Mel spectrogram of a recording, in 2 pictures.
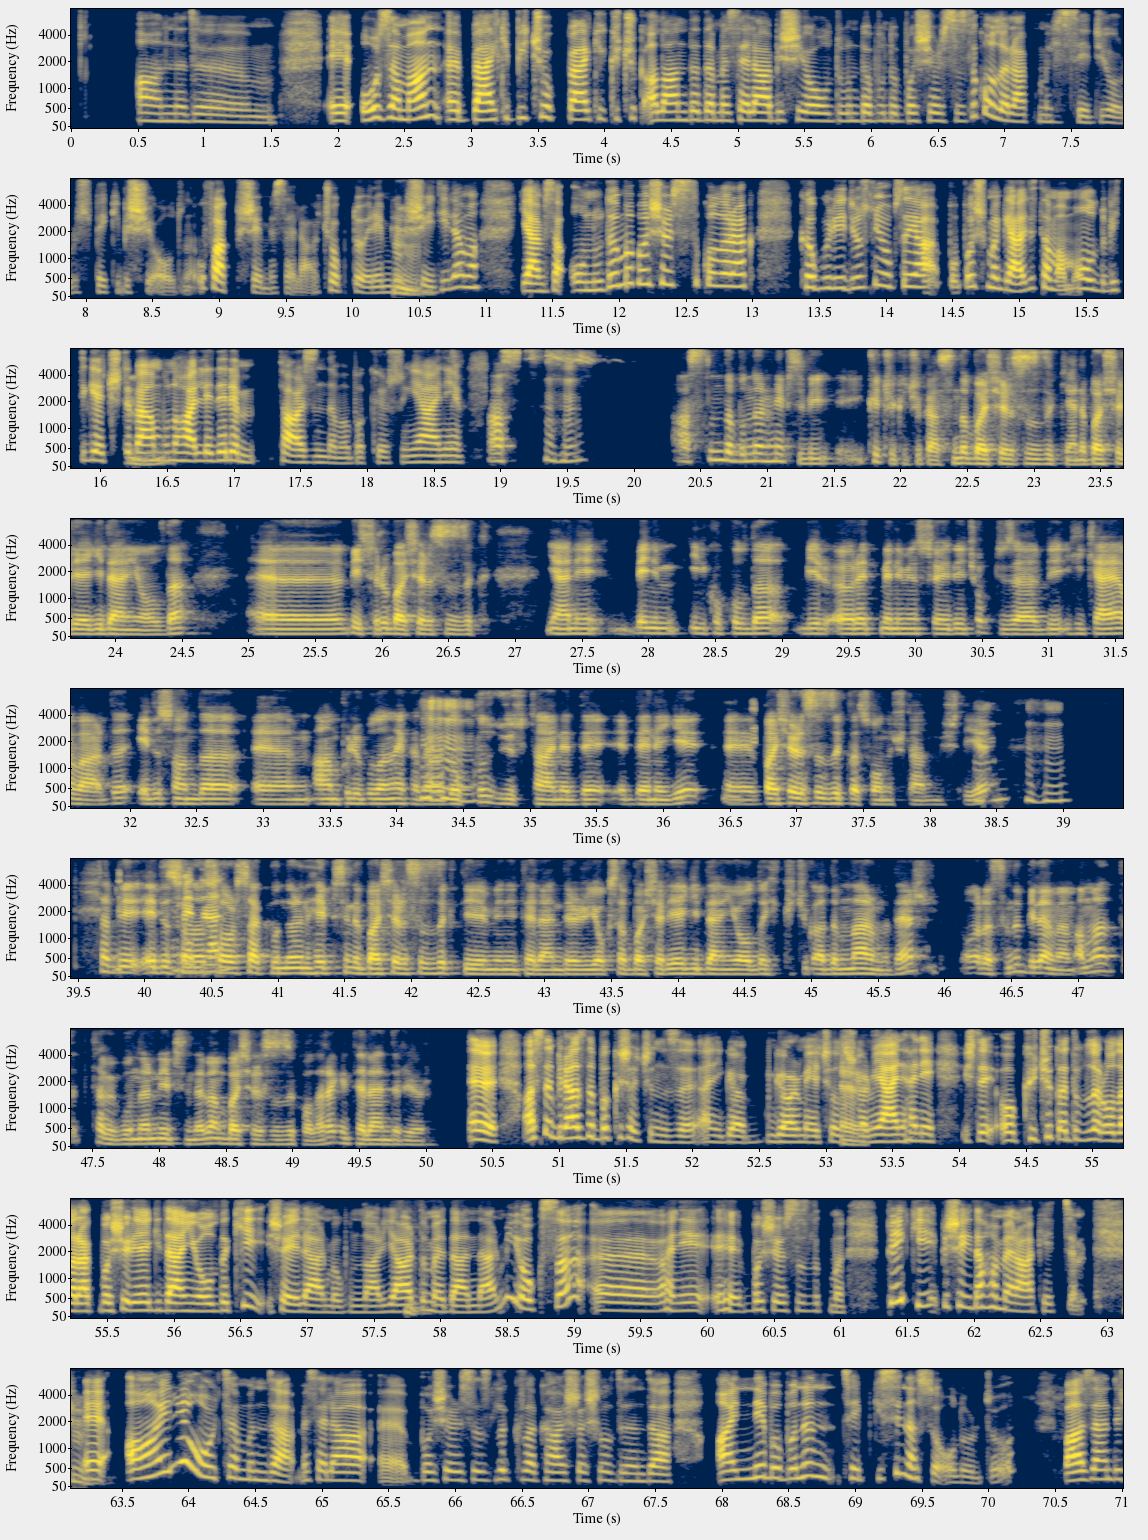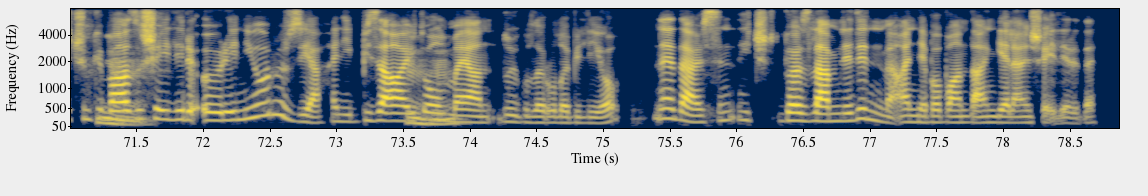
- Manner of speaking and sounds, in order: tapping; drawn out: "Anladım"; unintelligible speech; unintelligible speech; other background noise; chuckle
- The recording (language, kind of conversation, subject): Turkish, podcast, Başarısızlıktan öğrendiğin en önemli ders nedir?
